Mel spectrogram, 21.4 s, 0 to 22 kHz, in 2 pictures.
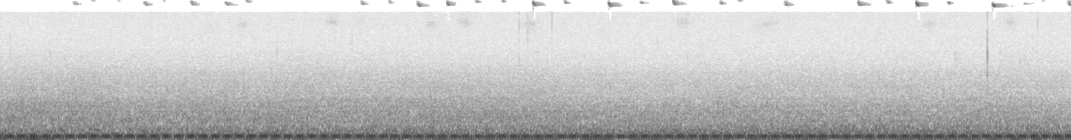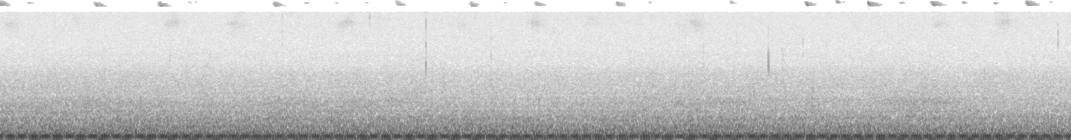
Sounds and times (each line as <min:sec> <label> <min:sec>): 0:00.0 big industrial boat is passing by 0:21.4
